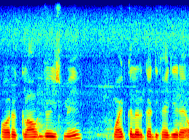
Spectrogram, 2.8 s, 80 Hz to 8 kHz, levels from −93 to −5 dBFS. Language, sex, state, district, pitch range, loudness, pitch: Hindi, male, Arunachal Pradesh, Longding, 135-155 Hz, -16 LUFS, 140 Hz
